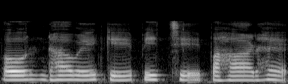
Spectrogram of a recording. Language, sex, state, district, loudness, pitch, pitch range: Hindi, female, Himachal Pradesh, Shimla, -17 LUFS, 210 Hz, 200-215 Hz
